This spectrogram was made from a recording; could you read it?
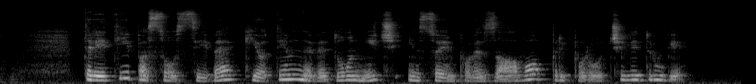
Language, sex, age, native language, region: Slovenian, female, 30-49, Slovenian, Drava region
